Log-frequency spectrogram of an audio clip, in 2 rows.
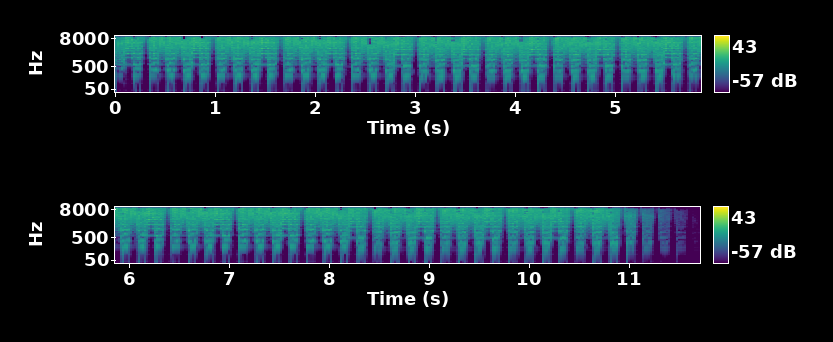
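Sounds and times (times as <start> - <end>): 
synth: 0.0 - 11.2.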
